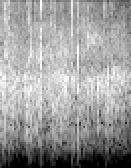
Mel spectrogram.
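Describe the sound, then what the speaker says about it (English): Brief audience applause at an arts talk event, a short burst of steady clapping at moderate volume with no talk over it. "So I think that deserves a round of applause."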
